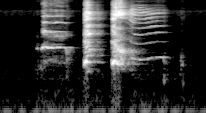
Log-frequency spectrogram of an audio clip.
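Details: Male French Bulldog throwing a tantrum in his cage: three shrill, strongly harmonic yelping whines in quick succession, the last one drawn out and sliding downward before fading, over a faint steady low hum.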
